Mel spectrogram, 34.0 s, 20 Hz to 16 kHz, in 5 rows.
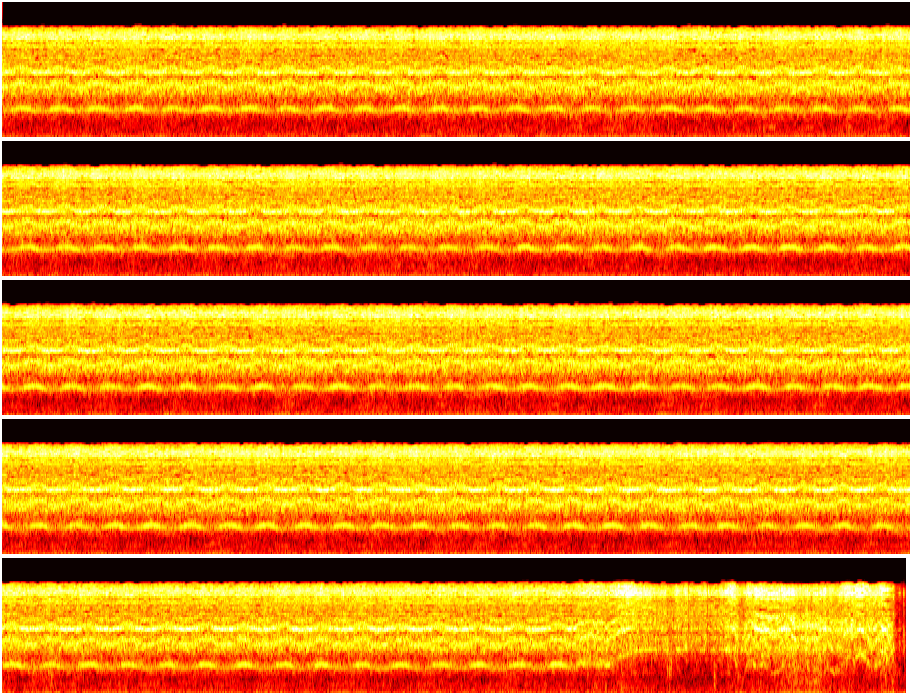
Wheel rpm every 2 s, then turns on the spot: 270, 270, 270, 270, 270, 270, 270, 270, 270, 270, 270, 270, 260, 270, 260, 270, 260.
none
